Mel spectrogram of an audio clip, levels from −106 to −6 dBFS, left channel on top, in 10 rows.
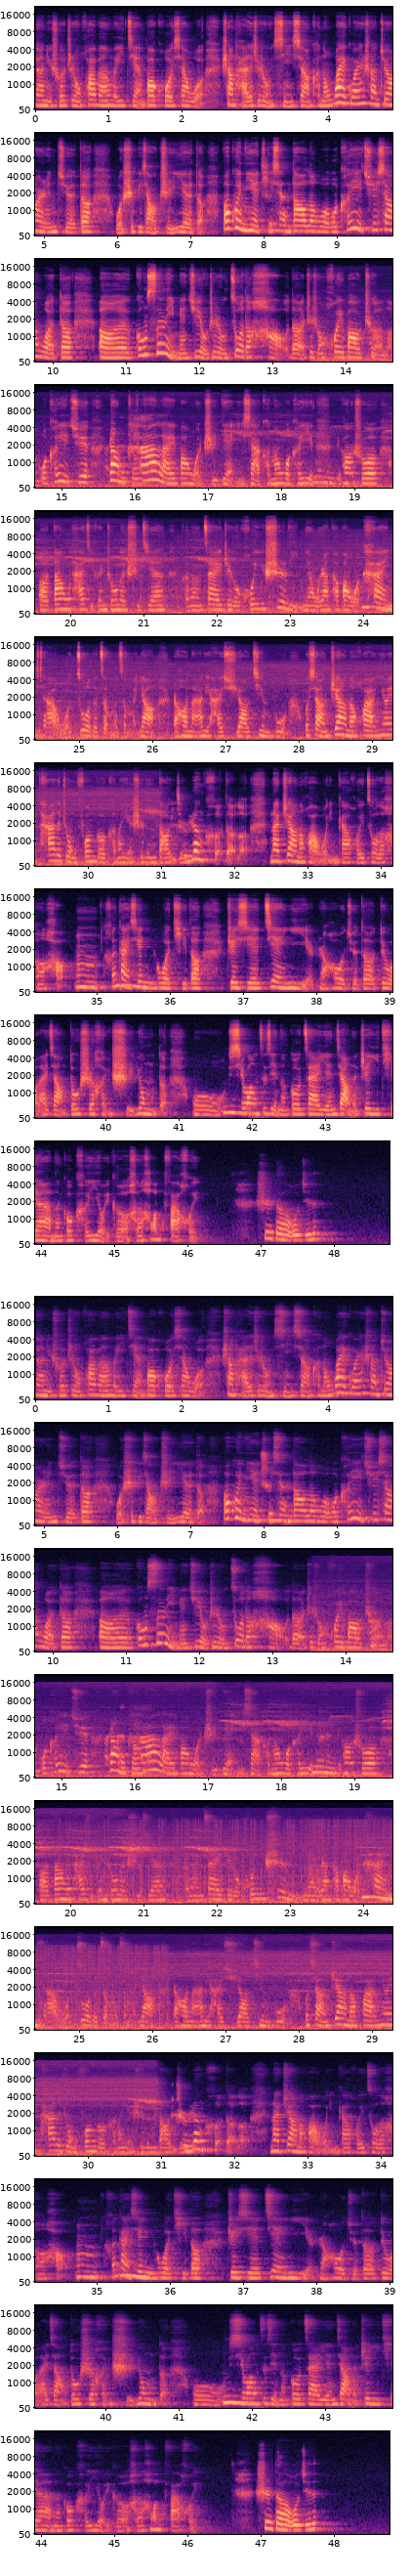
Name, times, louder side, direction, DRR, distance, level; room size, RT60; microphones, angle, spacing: voice 1, 0.0-46.1, left 5 dB, 65° left, 16 dB, 0.4 m, -29 dB
voice 2, 8.1-8.4 14.3-15.0 15.6-16.2 18.4-18.8 24.0-24.6 31.1-31.5 35.3-35.8 41.6-42.1 45.5-45.7 46.7-47.8, right 3 dB, 40° right, 16 dB, 0.4 m, -30 dB
sound 1, 13.5-31.0, right 2 dB, 55° right, 2.3 m, -40 dB
sound 2, 19.4-26.2, right 3 dB, 80° right, 0.8 m, -44 dB
9.4 x 4.9 x 4.9 m, 0.67 s
head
